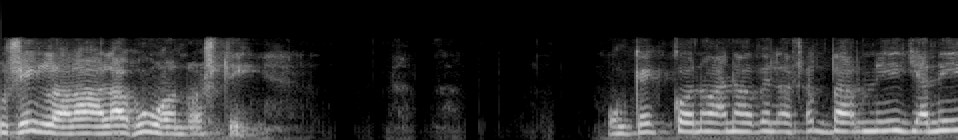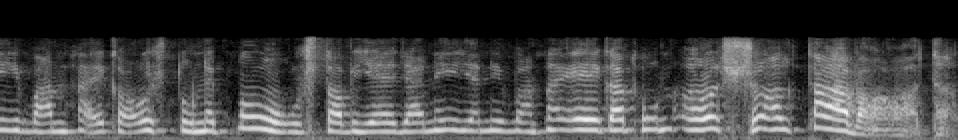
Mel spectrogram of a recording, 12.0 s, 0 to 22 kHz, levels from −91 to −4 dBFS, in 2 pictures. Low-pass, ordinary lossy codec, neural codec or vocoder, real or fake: 7.2 kHz; none; codec, 16 kHz, 4.8 kbps, FACodec; fake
